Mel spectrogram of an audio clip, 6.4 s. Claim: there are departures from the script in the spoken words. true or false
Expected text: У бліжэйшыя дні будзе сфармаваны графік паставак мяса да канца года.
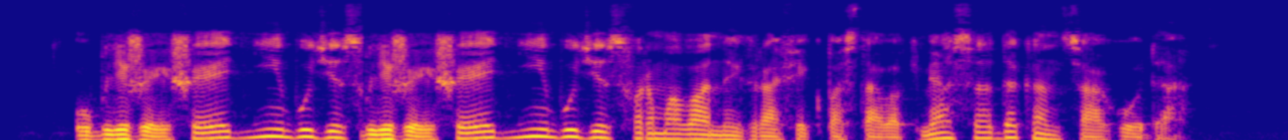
true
